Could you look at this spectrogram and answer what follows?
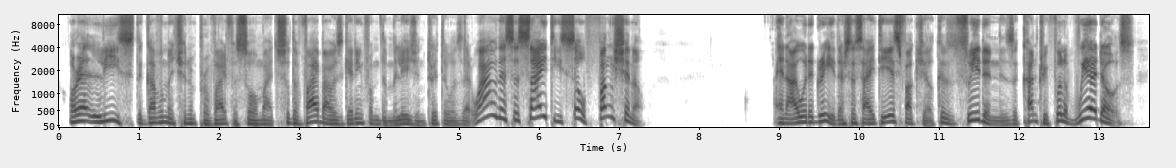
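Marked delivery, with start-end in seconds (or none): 5.2-7.3 sarcastic, mocking gush in a very high-pitched voice. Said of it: "I know I sound like I'm mocking them".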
